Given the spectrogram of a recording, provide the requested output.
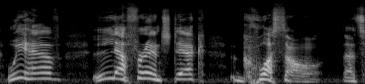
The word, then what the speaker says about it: Croissant: i gave it we have le french dec cuaso that's how you pronounce it it's french that is the accurate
